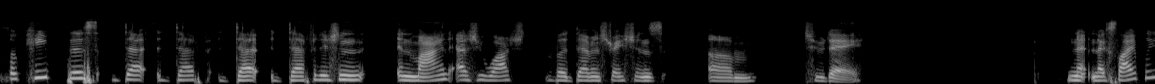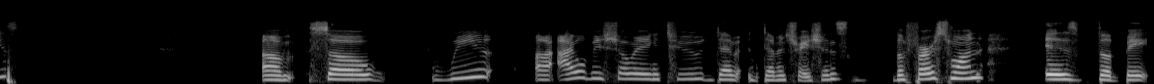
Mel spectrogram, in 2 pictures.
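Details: Adult woman who states she stutters and that it is heard throughout her presentation; stuttering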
